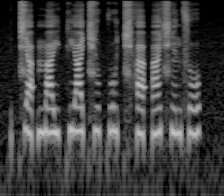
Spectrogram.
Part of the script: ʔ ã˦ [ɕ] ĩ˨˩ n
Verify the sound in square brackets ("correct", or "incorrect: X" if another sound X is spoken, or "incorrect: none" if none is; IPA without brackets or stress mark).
correct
